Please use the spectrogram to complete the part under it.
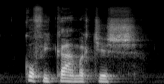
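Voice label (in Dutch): "koffiekamertjes", Dutch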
